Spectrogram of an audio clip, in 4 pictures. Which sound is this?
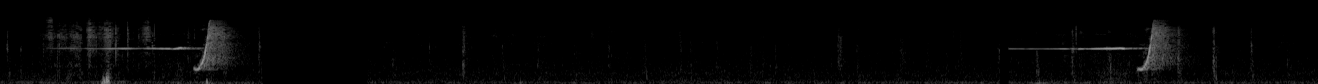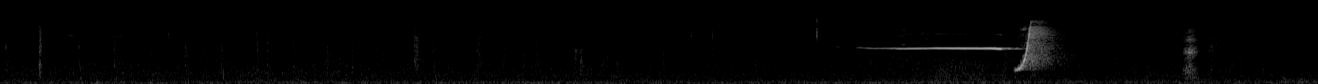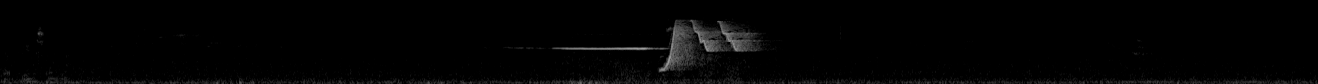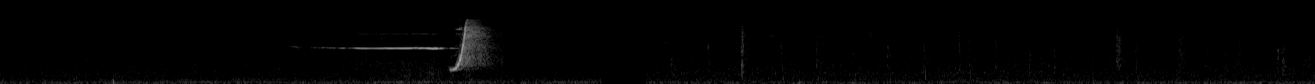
Auissie Whipbird
Recorded on Nokia N900 in December 2010.
Location: Central Coast, NSW, Australia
